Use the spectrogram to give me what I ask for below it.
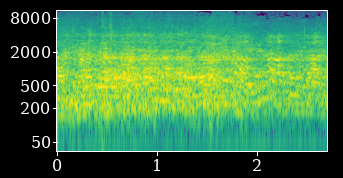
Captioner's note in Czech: smích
